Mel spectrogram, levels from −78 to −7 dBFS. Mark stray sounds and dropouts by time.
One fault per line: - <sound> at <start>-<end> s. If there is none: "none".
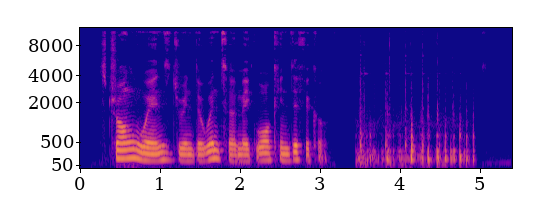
- thud at 3.4-5.0 s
